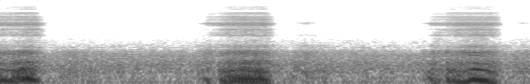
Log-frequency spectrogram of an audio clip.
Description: just snoring and snoring loud asmr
